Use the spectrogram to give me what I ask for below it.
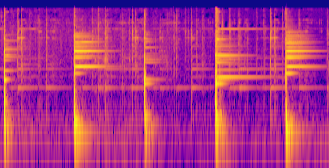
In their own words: there's a field in pennsylvania called ringing rocks where it's this giant boulder field and you go out there and you hit it with these hammers and it sounds like a chime or a glockenspiel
